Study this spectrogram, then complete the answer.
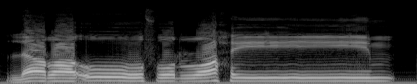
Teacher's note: را کے اوپر زبر ہے اس لیے اس کو موٹا پڑھنا ہے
